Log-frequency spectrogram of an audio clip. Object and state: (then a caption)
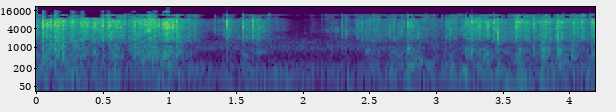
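Bar soap being cut. A hand-sized, solid bar of dry teal and white striped soap is held in the hand and scraped and cut with a craft knife, with flakes falling away. The sound is a dense, bright, crisp crackling scrape, almost entirely high-pitched with no low end. It fades to a brief near-silent pause around the middle of the clip before the scraping picks up again.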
